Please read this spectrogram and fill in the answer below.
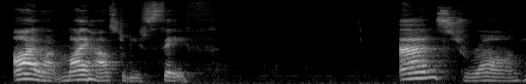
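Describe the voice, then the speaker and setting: A woman uses a put-on character voice at a medium pitch. She speaks very slowly, with long, frequent pauses. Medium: read story.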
